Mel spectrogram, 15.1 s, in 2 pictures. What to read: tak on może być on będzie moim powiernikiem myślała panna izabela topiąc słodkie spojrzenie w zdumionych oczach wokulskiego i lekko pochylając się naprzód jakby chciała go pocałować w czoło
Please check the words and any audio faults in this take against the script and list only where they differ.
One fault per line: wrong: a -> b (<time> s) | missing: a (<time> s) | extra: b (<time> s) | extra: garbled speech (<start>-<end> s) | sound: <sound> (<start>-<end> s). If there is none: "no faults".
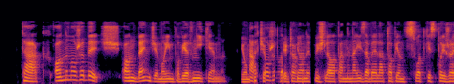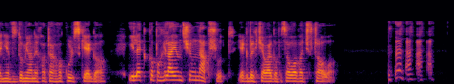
extra: garbled speech (4.0-5.2 s)
sound: laugh (14.0-14.8 s)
